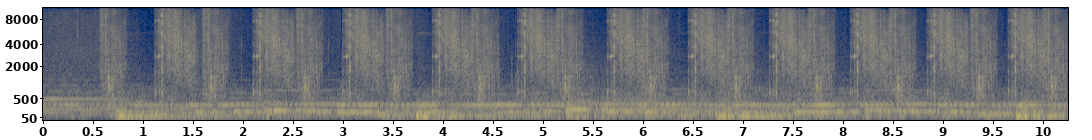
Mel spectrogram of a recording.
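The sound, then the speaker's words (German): A video game map is opened and closed quickly, over and over, making many rapid, evenly spaced swishing thumps that repeat in a brisk, regular rhythm over a steady low hum. “Also ich habe jetzt einfach aufgenommen, wie ich ganz schnell die Karte aufmache und schließe.”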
